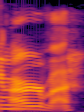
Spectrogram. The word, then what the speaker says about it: Armagh: Armagh.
